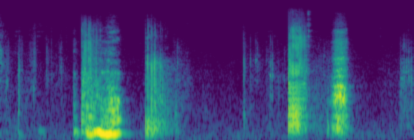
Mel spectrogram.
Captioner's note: flatulence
